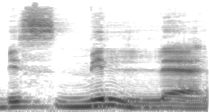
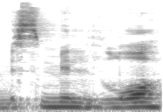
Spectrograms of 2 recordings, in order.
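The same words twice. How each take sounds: First: The l sound is light and thin. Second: The l sound is heavy and thick. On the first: The speaker calls it right. "लाम को तरक़ीक़ पढ़ना है, यानी पतला पढ़ना है" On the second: The speaker calls it wrong. "पढ़ते हैं अक्सर लोग, जो कि गलत है"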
